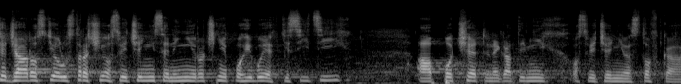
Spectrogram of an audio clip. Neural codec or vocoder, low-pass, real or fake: none; 14.4 kHz; real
